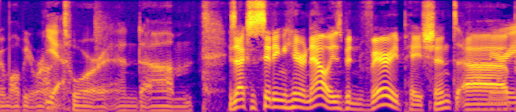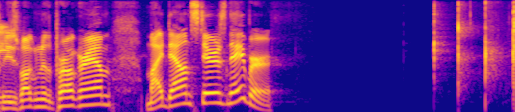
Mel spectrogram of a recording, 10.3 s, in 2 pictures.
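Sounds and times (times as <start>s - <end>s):
speech: 0.0s - 8.0s
person clapping: 9.2s - 10.2s.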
